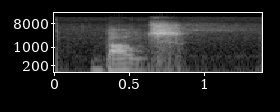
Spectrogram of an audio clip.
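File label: "boud", Dutch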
